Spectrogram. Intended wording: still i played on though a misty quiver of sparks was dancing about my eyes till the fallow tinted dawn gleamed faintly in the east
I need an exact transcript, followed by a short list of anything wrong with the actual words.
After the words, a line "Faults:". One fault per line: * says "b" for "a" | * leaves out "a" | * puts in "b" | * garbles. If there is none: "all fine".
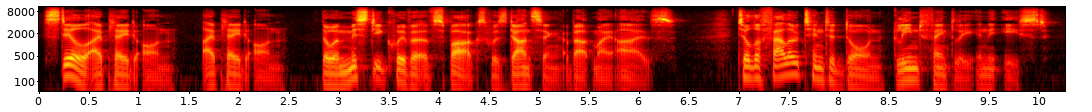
still i played on i played on though a misty quiver of sparks was dancing about my eyes till the fallow tinted dawn gleamed faintly in the east
Faults:
* puts in "i played on"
